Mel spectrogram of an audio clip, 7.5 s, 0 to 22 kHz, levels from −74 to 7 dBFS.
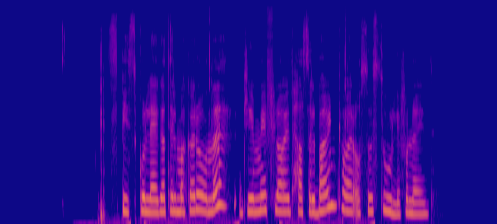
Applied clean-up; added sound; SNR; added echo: neural mask model Resemble Enhance denoiser.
